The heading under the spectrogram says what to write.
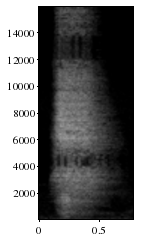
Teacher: we're going to make a short, sharp sh sound like this. Shh.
